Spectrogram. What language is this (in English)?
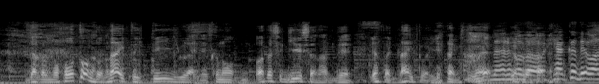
Japanese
